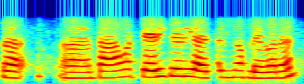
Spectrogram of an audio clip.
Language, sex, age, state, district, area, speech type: Sindhi, female, 30-45, Rajasthan, Ajmer, urban, conversation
